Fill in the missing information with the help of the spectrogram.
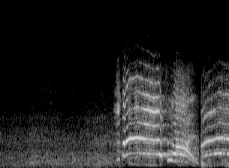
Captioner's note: screams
